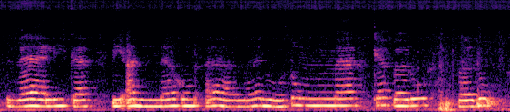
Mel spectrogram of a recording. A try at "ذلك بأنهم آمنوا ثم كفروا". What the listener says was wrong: This is a ta, and you're confusing it with another letter. I don't know what letter you're confusing or what you're trying to sound off.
